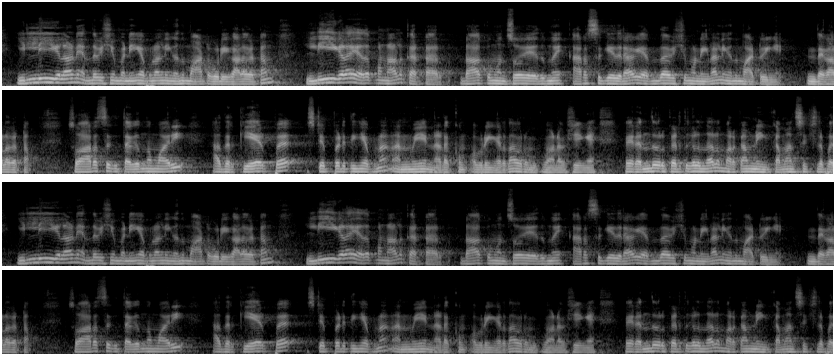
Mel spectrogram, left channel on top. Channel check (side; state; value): right; quieter; 6.9 dB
